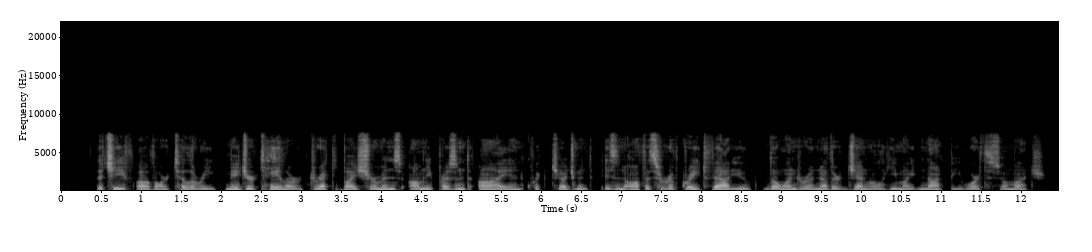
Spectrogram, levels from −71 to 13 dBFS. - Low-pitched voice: Yes, low, 120 Hz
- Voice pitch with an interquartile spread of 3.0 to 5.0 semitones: No, narrow, 2.6 semitones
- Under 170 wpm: Yes, average, 150 wpm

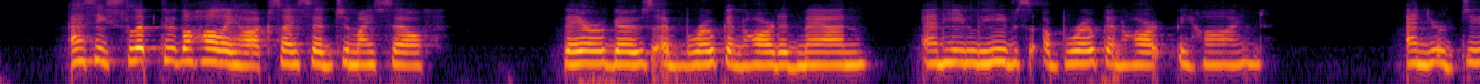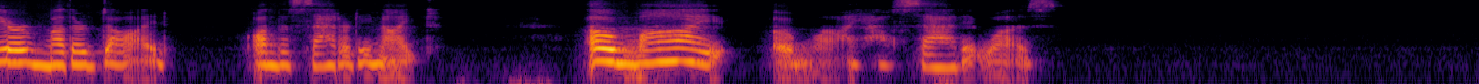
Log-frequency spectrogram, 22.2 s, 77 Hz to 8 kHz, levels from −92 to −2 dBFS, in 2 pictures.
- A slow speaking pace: Yes, slow, 110 wpm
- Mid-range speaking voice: No, high, 235 Hz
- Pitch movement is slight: Yes, narrow, 1.9 semitones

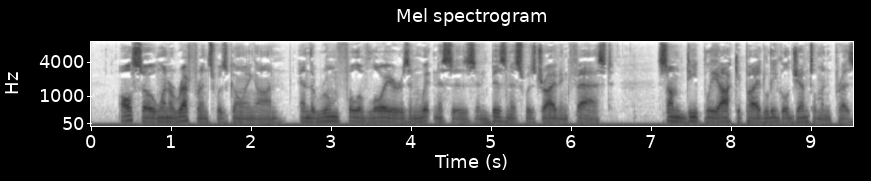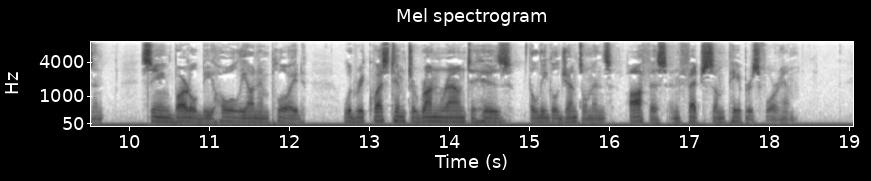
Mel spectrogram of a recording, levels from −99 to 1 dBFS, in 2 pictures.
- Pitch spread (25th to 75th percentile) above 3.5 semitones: No, narrow, 2.6 semitones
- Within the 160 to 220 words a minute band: No, average, 150 wpm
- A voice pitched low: Yes, very low, 95 Hz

